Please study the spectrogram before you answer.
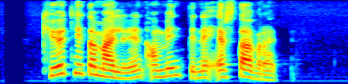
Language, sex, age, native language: Icelandic, female, 40-49, Icelandic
